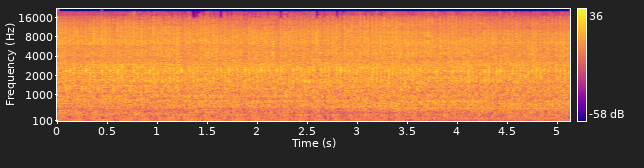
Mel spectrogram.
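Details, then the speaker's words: 1986 Ford Escort diesel warming up in cold weather after fuel system repairs for stalling and no-start; even clatter, steady rhythm, no stumbling or surging: normal idle. "glad she's running I think I might just let it warm up and then turn the key off and try to restart it and see how quickly it'll restart"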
